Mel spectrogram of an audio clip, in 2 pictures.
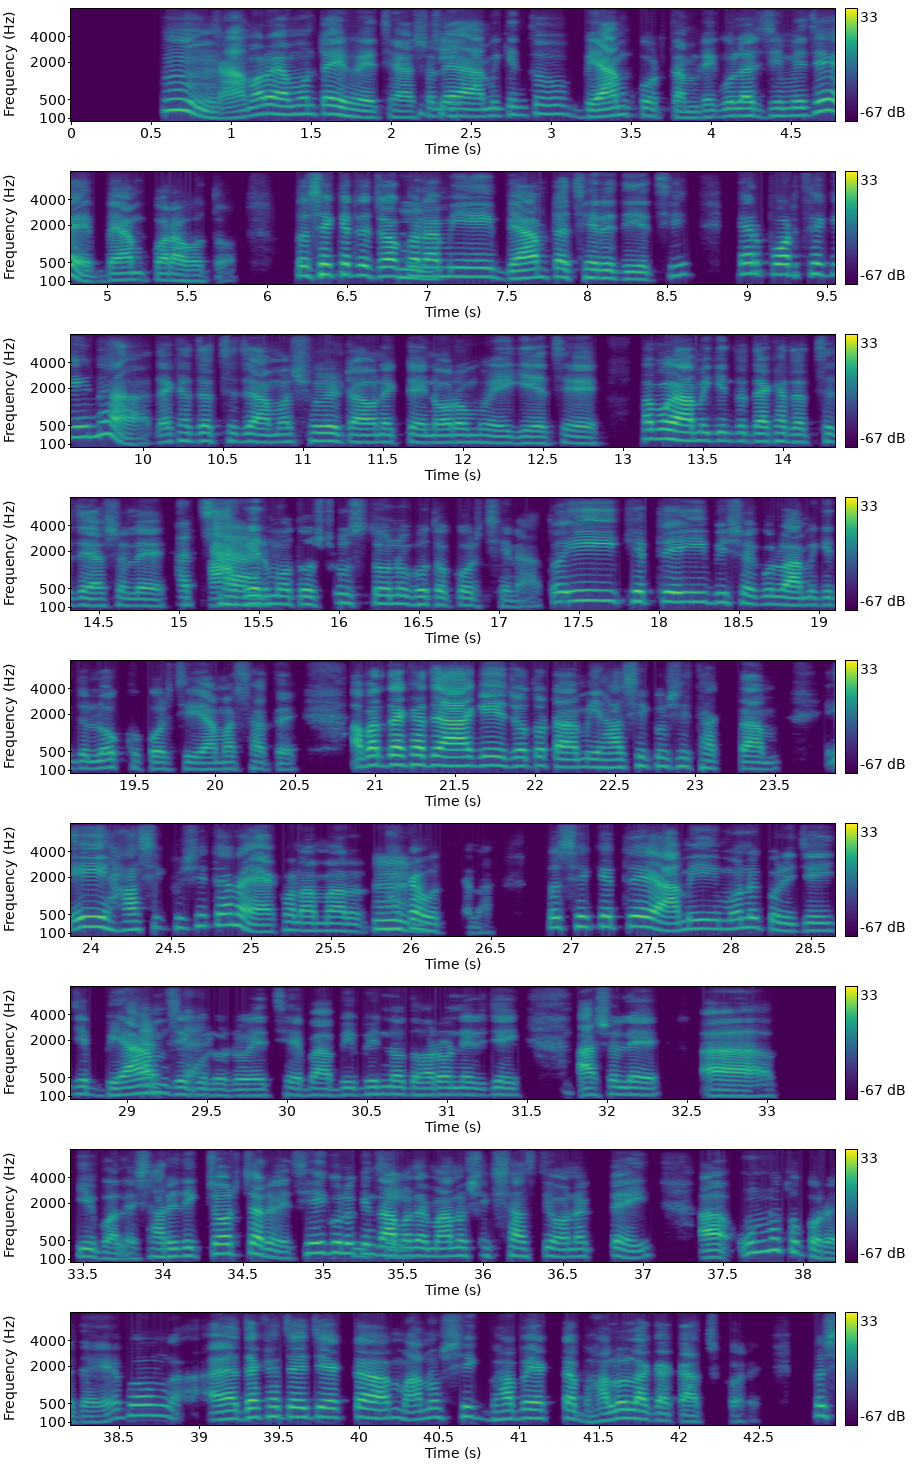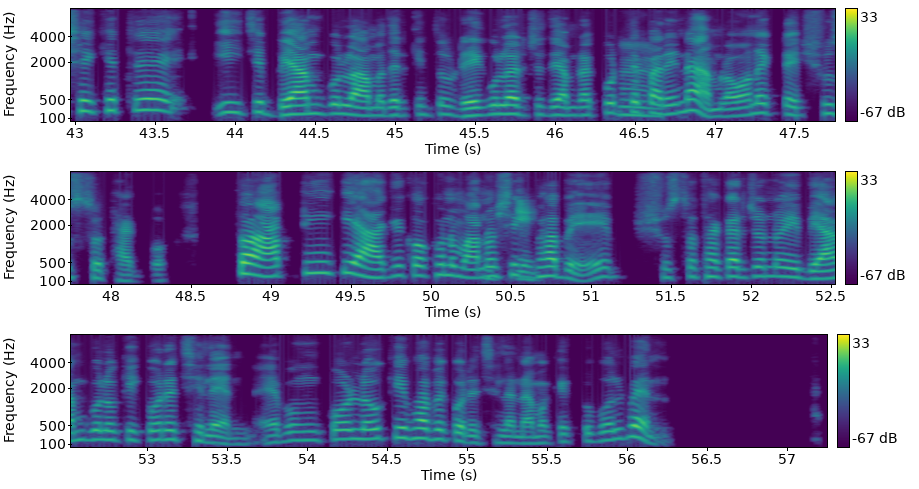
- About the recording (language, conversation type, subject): Bengali, unstructured, আপনি কি মনে করেন, ব্যায়াম করলে মানসিক স্বাস্থ্যের উন্নতি হয়?
- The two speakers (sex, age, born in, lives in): male, 20-24, Bangladesh, Bangladesh; male, 20-24, Bangladesh, Bangladesh
- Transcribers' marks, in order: static; other background noise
